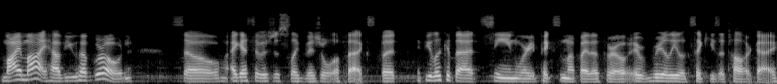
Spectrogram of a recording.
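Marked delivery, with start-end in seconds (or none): none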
